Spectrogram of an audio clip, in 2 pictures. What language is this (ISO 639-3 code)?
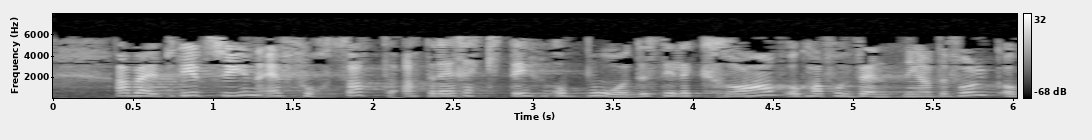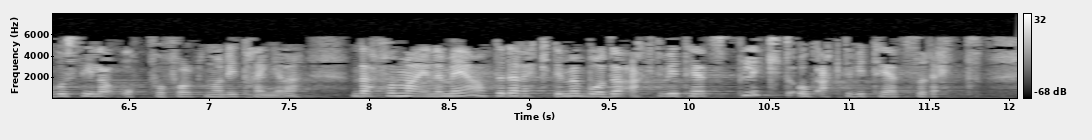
nno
